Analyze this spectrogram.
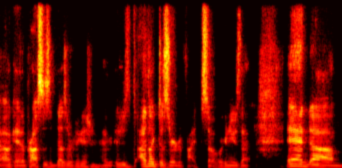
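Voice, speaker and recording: A man speaks at a very fast pace, somewhat breathy. The background is quiet. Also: ordinary pitch variation. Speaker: podcast host. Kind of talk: casual chat.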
